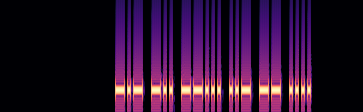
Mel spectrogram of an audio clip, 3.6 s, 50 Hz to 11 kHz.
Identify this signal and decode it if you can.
Morse code, heard as a keyed tone, about 40 wpm, 700 Hz. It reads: KD7UMH
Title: USA Call Signs - 6 Characters - 6x Character Spacing - 40wpm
